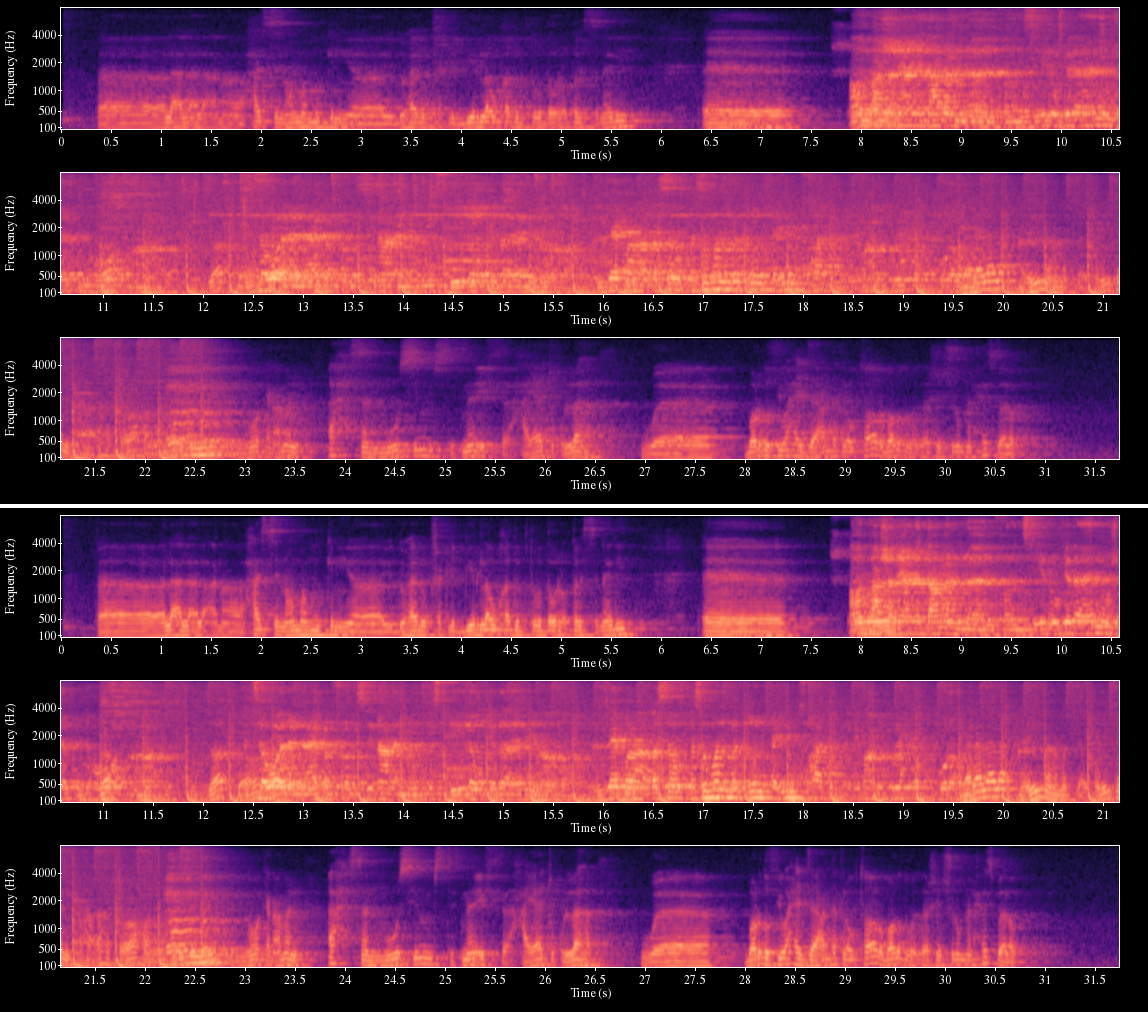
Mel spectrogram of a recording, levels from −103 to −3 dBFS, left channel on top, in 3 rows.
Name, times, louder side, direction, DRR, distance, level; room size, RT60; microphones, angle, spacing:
voice 1, 0.4-5.7 6.4-7.3 7.9-8.4 10.7-13.1 16.1-16.4 19.6-26.6 27.0-27.7 28.0-30.8, right 4 dB, 45° right, 5 dB, 0.4 m, -27 dB
voice 2, 7.7-11.6 12.1-19.8 20.1-20.3 22.2-22.8, right 1 dB, 75° right, -1 dB, 1.7 m, -23 dB
sound 1, 8.1-19.9, left 4 dB, 70° left, 0.8 m, -35 dB
sound 2, 11.0-22.6, right 1 dB, 10° right, 0.7 m, -29 dB
12.0 x 6.1 x 6.7 m, 1.3 s
head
